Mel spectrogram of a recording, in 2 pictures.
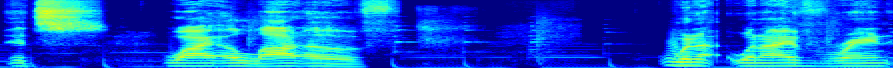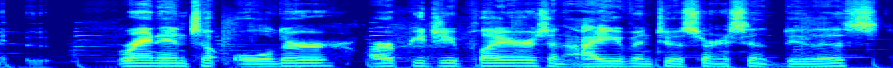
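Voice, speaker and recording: Male podcast co-host, mid-pitched, halting and rephrasing as he goes, casual hobby chat over soft music. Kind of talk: casual discussion of tabletop roleplaying.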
